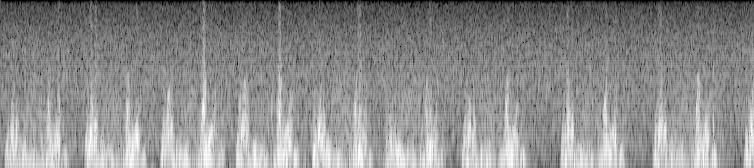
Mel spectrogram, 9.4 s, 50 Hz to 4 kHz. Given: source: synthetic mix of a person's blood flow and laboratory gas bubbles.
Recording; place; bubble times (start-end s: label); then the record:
Doppler ultrasound of blood flow; precordium
8.89-8.94 s: bubbles
From the record:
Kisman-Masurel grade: 111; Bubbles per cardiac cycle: 1 to 2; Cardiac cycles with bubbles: 1 to 10%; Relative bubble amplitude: barely perceptible (0.100 to 0.250); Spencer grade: 1 (occasional bubble signal discernible with the cardiac motion signal, with majority of cardiac periods free of bubbles); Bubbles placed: only in the low amplitude regions of the cardiac cycle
